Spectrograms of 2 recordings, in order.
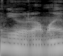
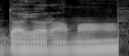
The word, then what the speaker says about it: diorama: خب رسیدیم به باز کردن دیورامای باحال. اول یه نکته بگم که تلفظ دیوراما یا دایوراما جفتش می‌تونه درست باشه. من تو جاهای مختلف دیدم هر این د تا تلفظ استفاده میشه.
